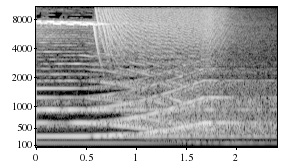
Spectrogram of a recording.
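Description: Novation MiniNova synthesizer playing a sustained pad: two steady low held notes under high tones that glide and sweep. About half a second in the upper sound changes to rising glides over a hiss-like wash, and the sound starts to fade near the end.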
